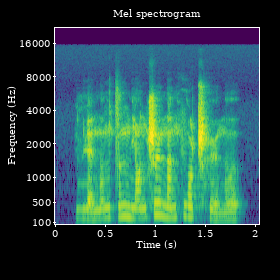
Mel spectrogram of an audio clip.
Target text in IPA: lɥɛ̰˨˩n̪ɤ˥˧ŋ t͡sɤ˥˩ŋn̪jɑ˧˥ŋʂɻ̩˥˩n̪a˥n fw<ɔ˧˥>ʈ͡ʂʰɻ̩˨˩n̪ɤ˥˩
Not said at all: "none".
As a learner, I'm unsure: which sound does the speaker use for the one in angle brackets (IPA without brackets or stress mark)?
ɔ˧˥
